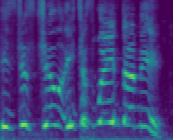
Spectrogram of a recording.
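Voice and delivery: high, loud, excited freaked-out shout. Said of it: "Bro, I'm freaking out".

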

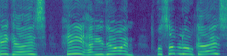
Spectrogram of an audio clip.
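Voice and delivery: very high-pitched puppy-talk voice. Speaker shows how they talk to their dogs, in a puppy-talk voice. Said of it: "my voice goes from like right here to like".

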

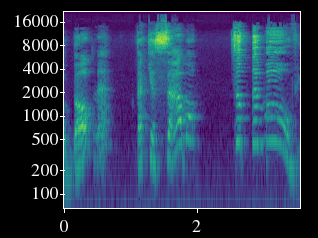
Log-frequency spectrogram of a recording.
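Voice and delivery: high, surprised, baffled, astonished tone. Narrator voices a red dinosaur reacting to another's words, surprised. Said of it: "Zdziwił się czerwony dinozaur".

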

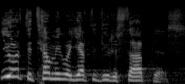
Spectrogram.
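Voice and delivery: very stern, firm, no-nonsense insistence. Recounting work with a 14-year-old, the speaker repeats what he told her: retelling a very stern voice. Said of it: "I said in a very stern voice".

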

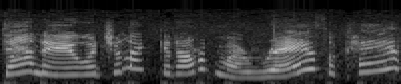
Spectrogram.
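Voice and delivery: bad, awful put-on valley girl accent. Mocking the accent a woman tries to do, in a really bad valley girl accent. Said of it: "it's just like a valley girl".

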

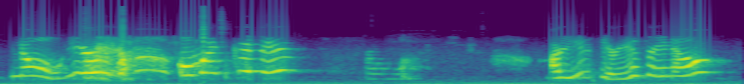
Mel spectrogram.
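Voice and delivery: freaking out completely, words breaking off. Renee is told on a call that her 50-50 ticket just won; freaking out. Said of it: "I am freaking out".

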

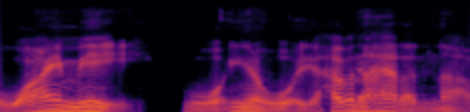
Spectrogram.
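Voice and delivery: acted-out yelling. Retelling cursing at God at a stop sign: retelling own yell at God. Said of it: "I'm yelling, like, at God".

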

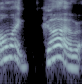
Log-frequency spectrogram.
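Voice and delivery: acted out high, shocked scream of disbelief. Recalling hearing that they were both going, retelling a shocked scream. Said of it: "We were like screaming".

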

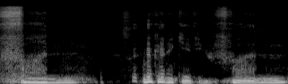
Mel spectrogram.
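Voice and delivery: very slow, sultry, seductive delivery. Joking about a favorite video, imitating Sean Tracy whispering. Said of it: "he whispers in my ear and he says".

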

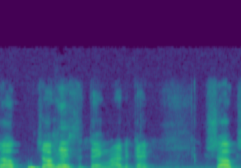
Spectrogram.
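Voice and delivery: talking with a mouthful of food. Told to continue, starting a point while talking with mouth full. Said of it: "sorry, I got a mouthful of pretzel".

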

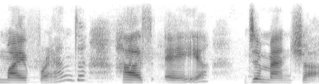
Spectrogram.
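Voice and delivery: ordinary talk

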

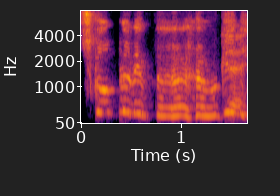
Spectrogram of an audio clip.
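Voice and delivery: put-on Birmingham accent. Repeating the player's name again on purpose: put-on Birmingham accent. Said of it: "I almost sound like a Birmingham".

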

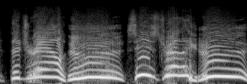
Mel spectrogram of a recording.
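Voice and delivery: put-on high, loud gasping wheeze, slow shrill words. Speaker imitates how he delivers every line in this episode, imitating gasping Major Blood voice. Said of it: "he's going full on Major Blood and he's gasping between lines".

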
